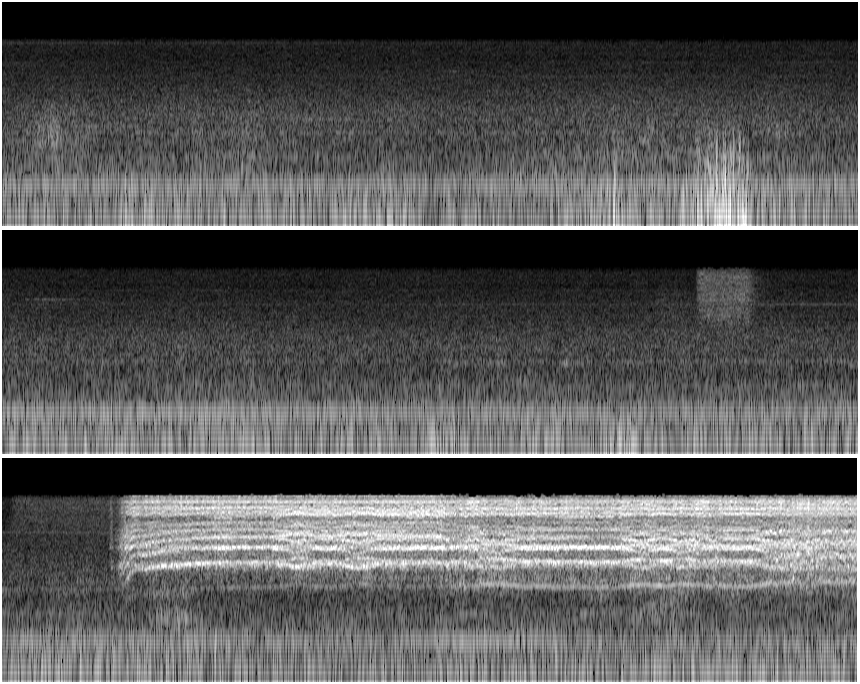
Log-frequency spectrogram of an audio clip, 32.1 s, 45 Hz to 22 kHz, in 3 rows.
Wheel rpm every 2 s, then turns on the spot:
0, 0, 0, 0, 0, 0, 0, 0, 0, 0, 0, 70, 160, 160, 160, 160.
none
